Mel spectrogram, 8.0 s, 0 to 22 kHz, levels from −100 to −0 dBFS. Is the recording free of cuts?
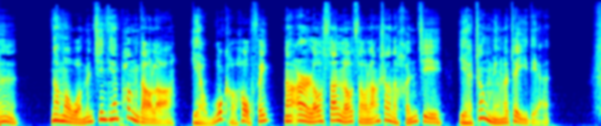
no; 1 cut; at 3.7 s

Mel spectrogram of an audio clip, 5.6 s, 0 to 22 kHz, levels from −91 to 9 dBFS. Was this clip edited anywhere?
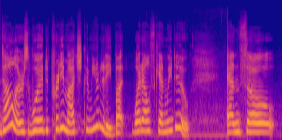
yes; 1 cut; at 1.6 s

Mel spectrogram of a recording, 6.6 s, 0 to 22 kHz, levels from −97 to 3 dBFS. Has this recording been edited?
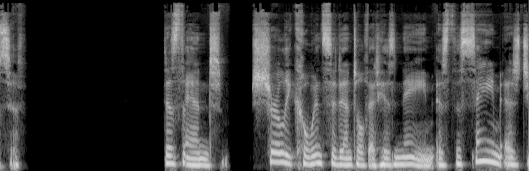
yes; 2 cuts; at 2.3 s, 4.6 s

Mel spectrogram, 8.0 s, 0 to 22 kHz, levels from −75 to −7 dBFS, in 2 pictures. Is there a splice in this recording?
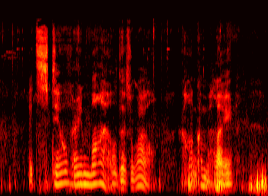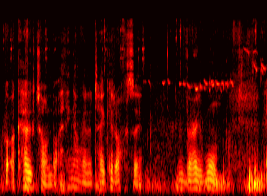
yes; 1 cut; at 2.6 s

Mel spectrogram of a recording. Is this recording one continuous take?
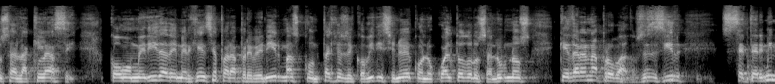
yes; 0 cuts

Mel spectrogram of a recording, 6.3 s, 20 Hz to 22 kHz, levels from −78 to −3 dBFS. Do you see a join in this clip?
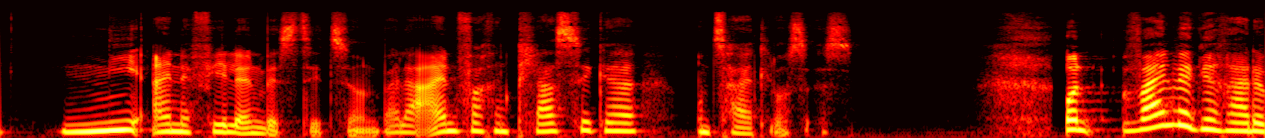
yes; 1 cut; at 5.3 s

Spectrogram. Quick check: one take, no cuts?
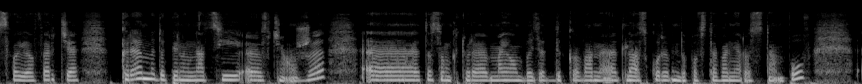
no; 3 cuts; at 2.6 s, 4.5 s, 6.7 s

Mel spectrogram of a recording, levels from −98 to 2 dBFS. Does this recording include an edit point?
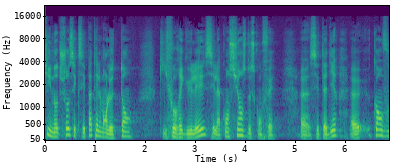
no; 0 cuts

